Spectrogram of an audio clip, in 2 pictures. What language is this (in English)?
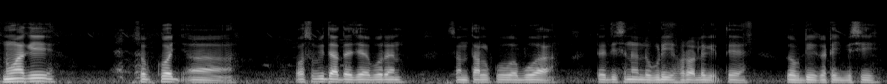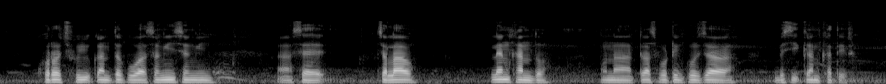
Santali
